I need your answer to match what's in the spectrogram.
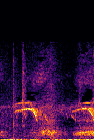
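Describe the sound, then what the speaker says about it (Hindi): Small chicks being caught let out repeated high, thin chirping peeps up close, in two quick bursts that rise and fall over a quiet background. "छोटे चूजे पकड़ो"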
